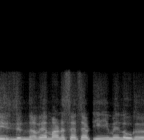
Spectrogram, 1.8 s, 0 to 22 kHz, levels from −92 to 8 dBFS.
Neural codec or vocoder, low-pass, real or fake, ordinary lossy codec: codec, 16 kHz in and 24 kHz out, 0.6 kbps, FocalCodec, streaming, 2048 codes; 10.8 kHz; fake; none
